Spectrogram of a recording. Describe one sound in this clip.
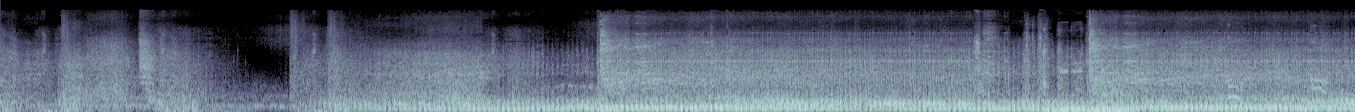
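A snowboard rushes and hisses over snow at high speed.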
